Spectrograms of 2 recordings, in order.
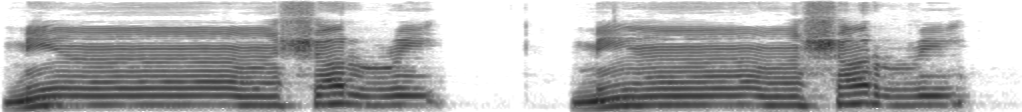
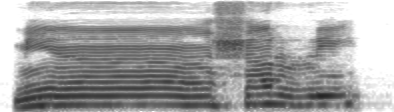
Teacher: Baik, selanjutnya yaitu ada nun sukun bertemu shin ya. Nun sukun bertemu shin. Nah, ini bacanya disamarkan ya atau didengungkan. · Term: ikhfa hakiki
